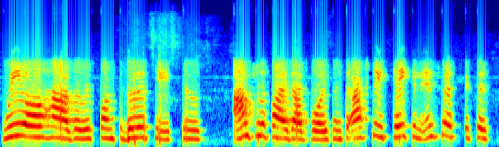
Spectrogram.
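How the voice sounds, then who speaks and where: A woman guest on a podcast, speaking with passion and many halting restarts over a remote call. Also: sits high, dry recording. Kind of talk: impassioned conversation. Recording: tinny phone-like line, dry.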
